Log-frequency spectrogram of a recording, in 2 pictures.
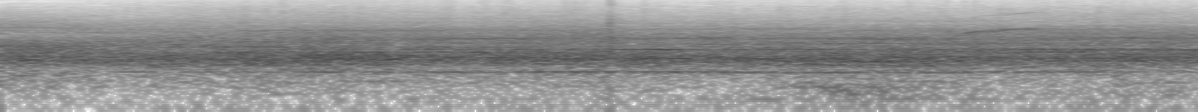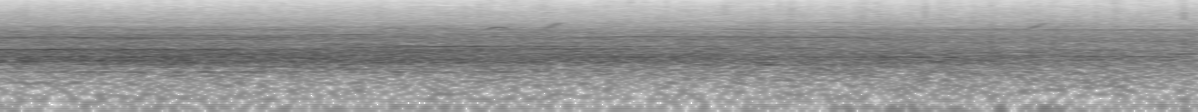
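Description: A large outdoor crowd in Hyde Park cheers and applauds continuously, a dense, steady roar of clapping and shouts that stays loud throughout and fades only slightly at the end.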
